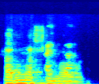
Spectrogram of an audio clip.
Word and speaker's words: Padmasambhava: En el 98 editó Las enseñanzas de Padma, bueno, me lo vas a decir tú, ¿cómo se pronuncia esto? Padmasambhava, Ahí está, Padmasambhava.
